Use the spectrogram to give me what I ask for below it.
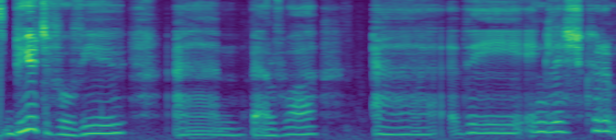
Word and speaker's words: Belvoir: It's Belvoir Castle, not Belvoir, how it definitely is written down, but it's Belvoir Castle.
